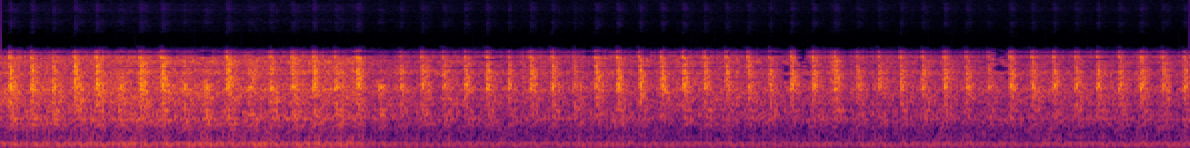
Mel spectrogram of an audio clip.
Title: Стук в двигателе , оторвало юбку поршня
